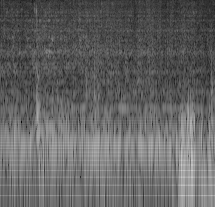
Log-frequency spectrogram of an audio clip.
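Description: Grape crushing machinery, a crusher-destemmer at work, running with a steady hum. A small click comes early and a louder low knock comes near the end.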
